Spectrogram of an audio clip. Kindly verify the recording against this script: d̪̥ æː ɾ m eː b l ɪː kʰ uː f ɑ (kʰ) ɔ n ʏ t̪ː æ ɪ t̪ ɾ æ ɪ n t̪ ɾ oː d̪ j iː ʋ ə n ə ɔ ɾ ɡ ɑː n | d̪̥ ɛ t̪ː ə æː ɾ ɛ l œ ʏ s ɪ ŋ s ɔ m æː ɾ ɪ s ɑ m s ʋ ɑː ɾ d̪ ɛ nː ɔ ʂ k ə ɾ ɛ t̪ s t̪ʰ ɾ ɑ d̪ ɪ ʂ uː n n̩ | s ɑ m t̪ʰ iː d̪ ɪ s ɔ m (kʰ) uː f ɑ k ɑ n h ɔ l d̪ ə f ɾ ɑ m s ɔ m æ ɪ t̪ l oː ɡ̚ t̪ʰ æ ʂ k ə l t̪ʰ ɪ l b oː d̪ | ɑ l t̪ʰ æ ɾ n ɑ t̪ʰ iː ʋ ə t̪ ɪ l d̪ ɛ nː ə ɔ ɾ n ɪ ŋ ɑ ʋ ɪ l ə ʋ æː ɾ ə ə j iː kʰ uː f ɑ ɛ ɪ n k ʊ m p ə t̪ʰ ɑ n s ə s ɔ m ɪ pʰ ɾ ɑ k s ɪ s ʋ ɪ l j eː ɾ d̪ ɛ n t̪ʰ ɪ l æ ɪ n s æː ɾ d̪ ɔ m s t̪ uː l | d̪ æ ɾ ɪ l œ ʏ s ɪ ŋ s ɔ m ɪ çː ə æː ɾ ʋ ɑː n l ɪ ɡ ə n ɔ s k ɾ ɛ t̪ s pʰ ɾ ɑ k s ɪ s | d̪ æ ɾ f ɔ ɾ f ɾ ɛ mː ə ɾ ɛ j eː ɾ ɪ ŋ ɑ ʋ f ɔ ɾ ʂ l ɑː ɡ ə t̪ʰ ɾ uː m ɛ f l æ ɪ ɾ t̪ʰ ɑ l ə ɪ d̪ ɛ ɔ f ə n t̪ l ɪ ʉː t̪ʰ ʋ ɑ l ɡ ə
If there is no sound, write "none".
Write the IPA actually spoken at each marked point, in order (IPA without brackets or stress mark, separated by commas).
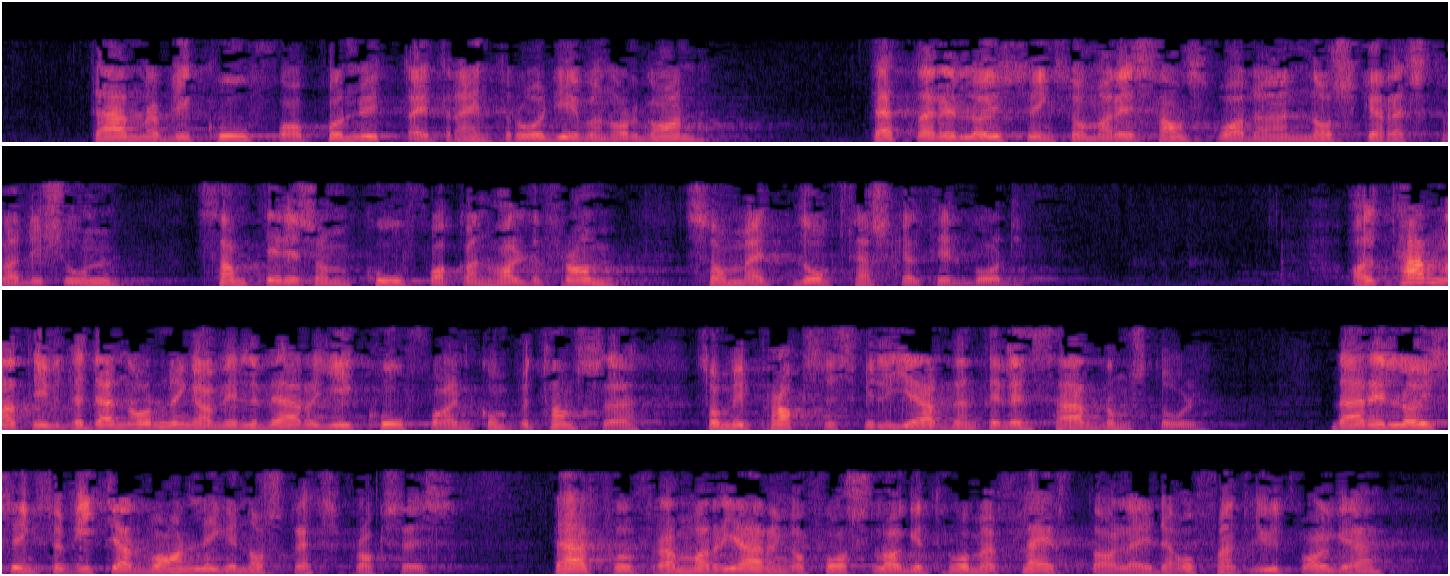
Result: pʰ, kʰ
